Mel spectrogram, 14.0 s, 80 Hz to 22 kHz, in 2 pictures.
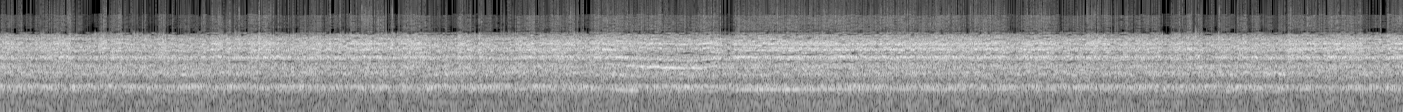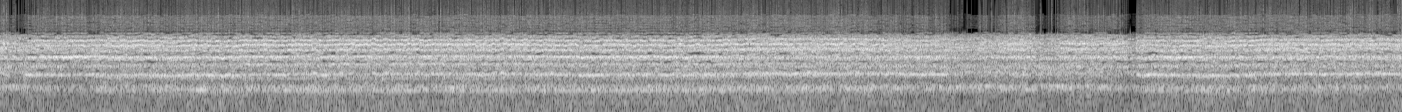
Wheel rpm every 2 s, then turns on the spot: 230, 230, 230, 230, 210, 220, 230.
none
